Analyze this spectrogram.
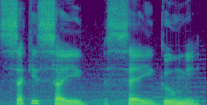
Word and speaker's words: Sekisei Gumi: Okay, he pronounced it Sekisei Gumi. So it's like an added flavor to like the second syllable, I think is what you call it.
